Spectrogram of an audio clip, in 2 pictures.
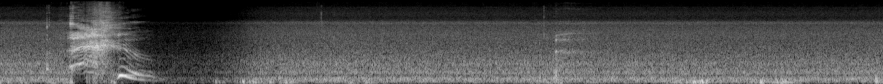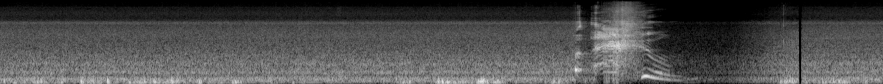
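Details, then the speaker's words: Sneezing challenge: a person deliberately sneezing, two loud, sharp sneezes several seconds apart over a steady background hiss. "আজকে হবে sneezing challenge, unlimited sneezing challenge আর কি।"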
